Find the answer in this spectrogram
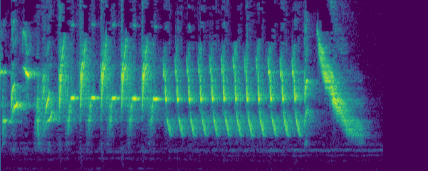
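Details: European goldfinch singing a rapid chain of liquid, tinkling trills, rolling notes in steady succession, ending with a sharp descending slurred note; clean recording, nothing else audible.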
